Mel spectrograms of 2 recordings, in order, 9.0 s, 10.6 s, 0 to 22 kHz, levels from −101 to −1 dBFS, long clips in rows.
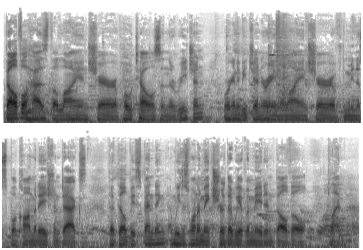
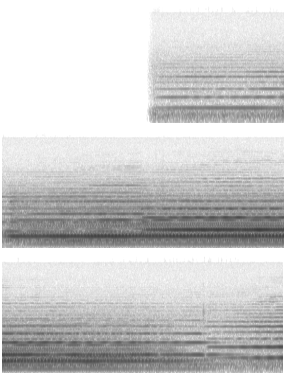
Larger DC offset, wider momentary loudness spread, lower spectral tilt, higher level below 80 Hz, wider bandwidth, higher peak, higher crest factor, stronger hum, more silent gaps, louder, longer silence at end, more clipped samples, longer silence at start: neither; second, 5 LU vs 21 LU; second, -5.5 dB/octave vs -7.5 dB/octave; first, -34 dBFS vs -74 dBFS; first, 16 kHz vs 8 kHz; first, 0 dBFS vs -18 dBFS; first, 22 dB vs 16 dB; neither; neither; first, -23 LUFS vs -32 LUFS; about the same, 0 s vs 0 s; neither; second, 0 s vs 2 s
